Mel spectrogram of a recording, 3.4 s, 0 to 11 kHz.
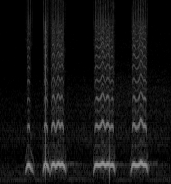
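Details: At an Oklahoma City nest on a January 2014 evening, a female great horned owl hoots to summon her mate, who replies. Deep, steady hoots given singly and in pairs with short gaps, close and clear over quiet background.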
